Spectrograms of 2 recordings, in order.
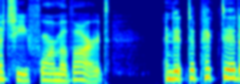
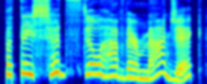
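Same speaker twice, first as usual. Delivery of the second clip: high, insistent objection; arguing; 8 semitones higher, 4 dB louder than usual. Acted. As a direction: push back insistently. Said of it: "Imogen argued".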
